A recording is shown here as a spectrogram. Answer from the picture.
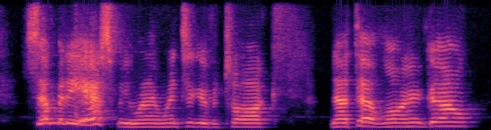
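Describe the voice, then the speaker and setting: A woman with a Brooklyn accent, fairly high in pitch, at a fairly quick pace. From Brooklyn, New York. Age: 60s. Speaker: humorist and professor. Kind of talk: author talk. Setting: video call. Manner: animated.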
